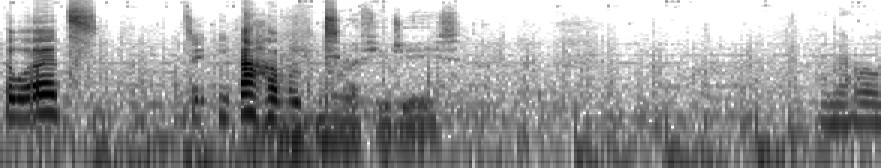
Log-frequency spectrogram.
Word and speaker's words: Bahamut: It's just, you know, it's made by Japanese people, so I use kind of like a Japanese pronunciation of the words. So it'd be Bahamut.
